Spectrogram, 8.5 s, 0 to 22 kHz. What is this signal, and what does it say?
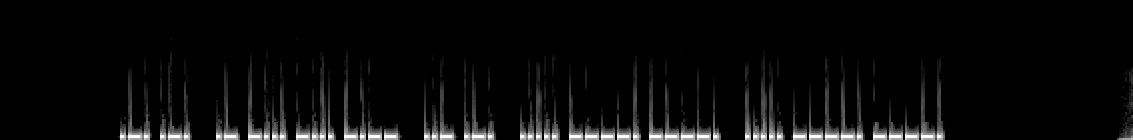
Morse code, heard as a keyed tone, about 40 wpm, 660 Hz. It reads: RR ABBY UR 599 599
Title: SOTA QSO Practice 40wpm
